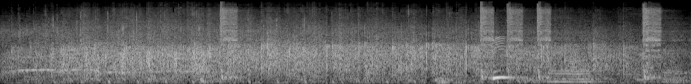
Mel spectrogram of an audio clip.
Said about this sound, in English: Let's applaud and make sure they have to be ready.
